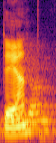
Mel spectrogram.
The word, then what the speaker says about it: Dejan: And what do you like about, I pronounce it Dejan? Just Dejan, yeah, I think it's Dejan.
